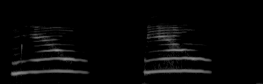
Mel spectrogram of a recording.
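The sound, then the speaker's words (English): A cat meows twice, each meow long and clear with a slight rise then fall. A short quiet gap separates the two, and no voices or other sounds are heard. “Good morning, kitten. Meow, meow, meow.”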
